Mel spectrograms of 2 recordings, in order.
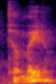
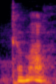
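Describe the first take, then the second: First: "tomato" with a long AY in the middle; the tuh-MAY-toe version of "tomato"; standard pronunciation. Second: "tomato" with a broad AH in the middle; the tuh-MAH-toe version of "tomato"; alternative pronunciation. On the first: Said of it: "you say tomato". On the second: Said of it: "I say". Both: Shown as a demonstration.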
